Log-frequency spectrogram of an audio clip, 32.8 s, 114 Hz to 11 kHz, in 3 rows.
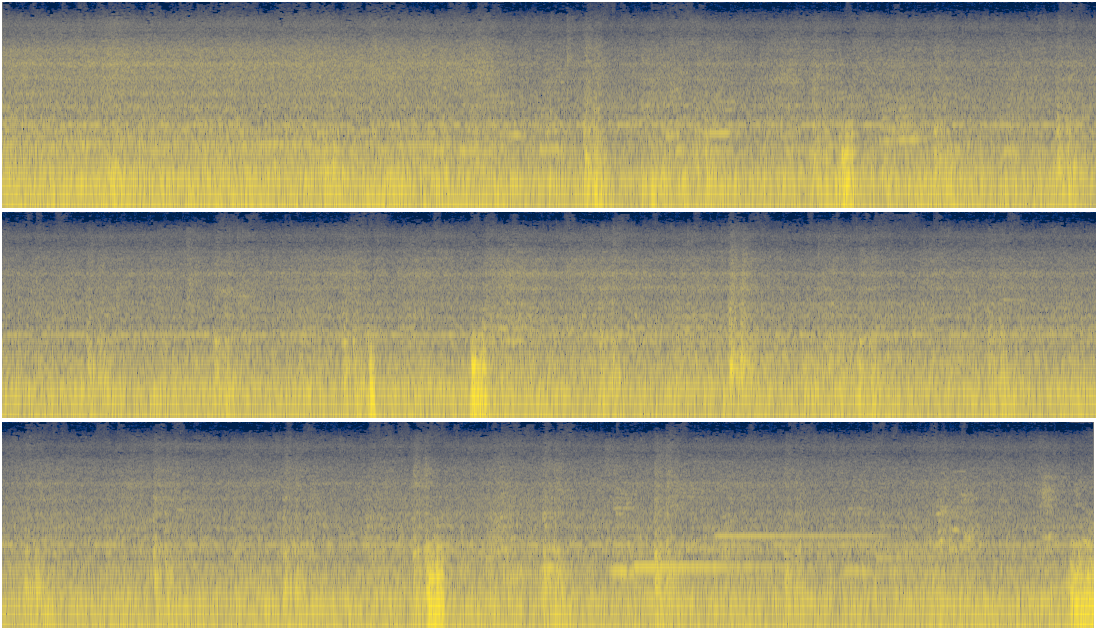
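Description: JR 313-series electric train running, heard from inside the driver's cab: a steady rumble of wheels on rail with a few sharp knocks now and then. The higher hiss of the tunnel falls away about five seconds in as the train comes out into the open, and near the end two steady tones set in.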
